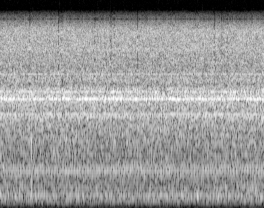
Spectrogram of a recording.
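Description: Steady background hiss with a faint, constant electrical hum, unchanging throughout, the noise floor of a desk microphone recording with no other sound.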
